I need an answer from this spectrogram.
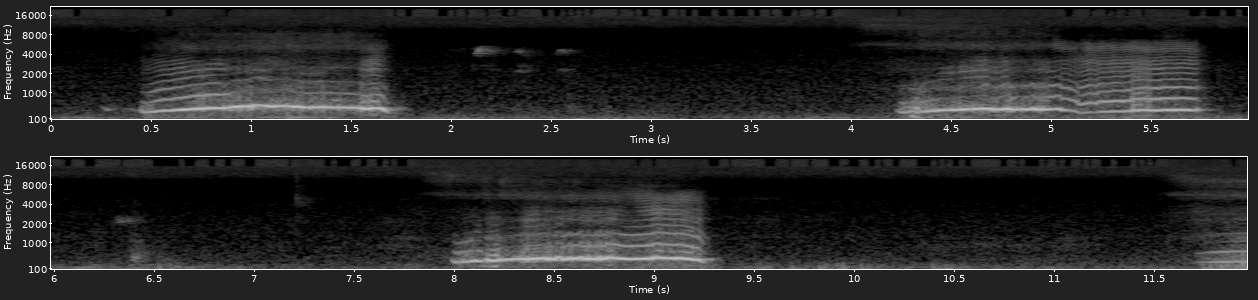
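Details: Sleeping British Shorthair cat named Sara snoring loudly: drawn-out, tonal, buzzing snores about a second long, the last one breaking into two parts, repeating roughly every four seconds with quiet pauses between breaths, indoors.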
